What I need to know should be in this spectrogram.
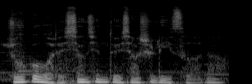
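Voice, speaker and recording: An actor playing a young male general around thirty in a modern audio drama, familiar and musing, with a breathy voice. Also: low voice, brisk, over music, close to an everyday voice. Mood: musing, troubled.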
